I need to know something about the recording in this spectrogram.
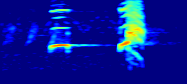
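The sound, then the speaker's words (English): A northern bobwhite quail calls with two clear, whistled notes, the second rising and sharper, against a quiet background. “As a result, bobwhite numbers have plummeted.”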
